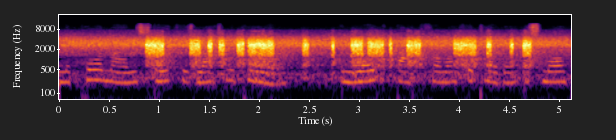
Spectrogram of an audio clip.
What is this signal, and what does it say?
Bursts of noise, with phone line noise, room echo and speech in English. There is no code.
